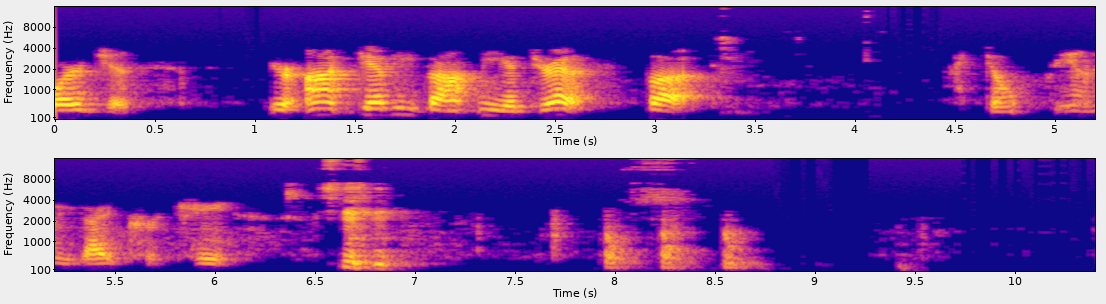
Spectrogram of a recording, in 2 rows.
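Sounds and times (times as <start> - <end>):
speech: 1.1 - 3.5, 4.7 - 7.1, 7.9 - 8.7
firm knocking on a door: 7.9 - 8.8.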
